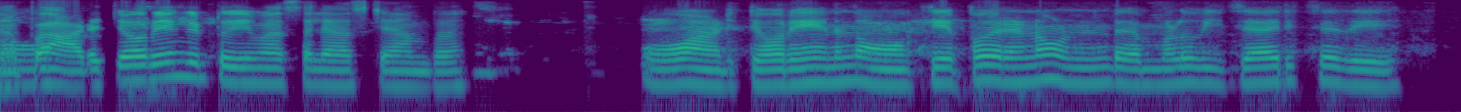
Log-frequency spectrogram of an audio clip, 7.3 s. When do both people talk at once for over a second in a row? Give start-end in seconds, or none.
none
